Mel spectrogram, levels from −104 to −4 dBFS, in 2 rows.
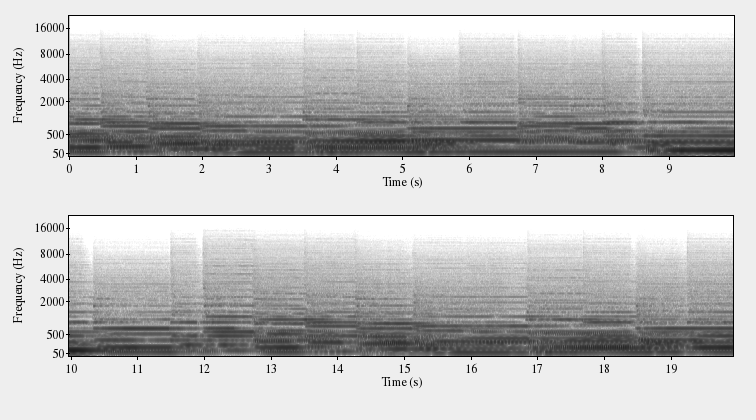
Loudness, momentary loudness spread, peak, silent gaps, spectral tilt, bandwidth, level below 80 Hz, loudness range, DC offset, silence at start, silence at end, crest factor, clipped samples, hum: -27 LUFS; 6 LU; -12 dBFS; none; -10 dB/octave; 6.8 kHz; -44 dBFS; 3 LU; under 0.1%; 0 s; 0 s; 14 dB; under 0.1%; none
